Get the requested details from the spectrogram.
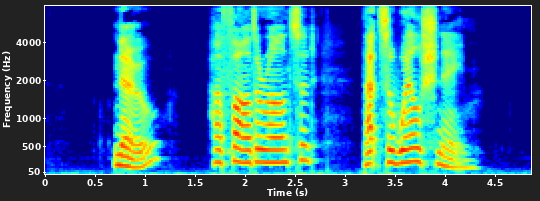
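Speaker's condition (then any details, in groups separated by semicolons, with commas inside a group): No condition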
